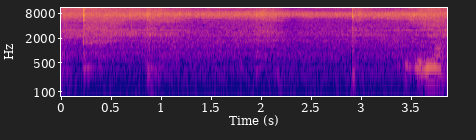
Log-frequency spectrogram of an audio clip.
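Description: Vegetables frying in a pan: a soft, even hiss of sizzling with a few light clicks, fairly quiet, and a brief murmur of voice near the end.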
